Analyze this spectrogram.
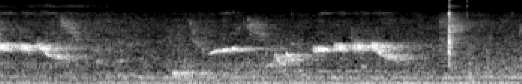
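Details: White-rumped shama of the Aceh Tangse type singing against a rival, giving clear whistled notes that slur down and then up, in a short varied phrase with a faint click near the end.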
